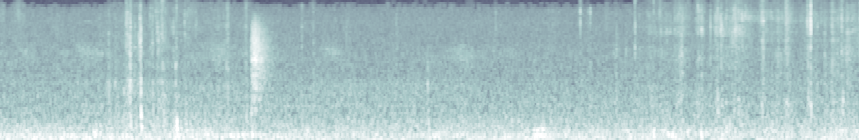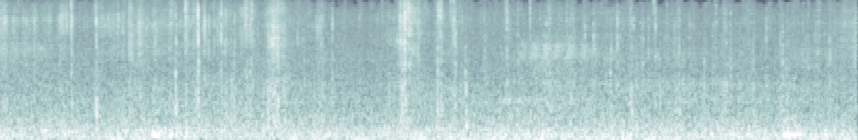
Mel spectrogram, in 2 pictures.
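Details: Little rabbits eating dry sorrel indoors, a steady soft crunching and crackling with scattered sharper crisp snaps and rustles throughout.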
